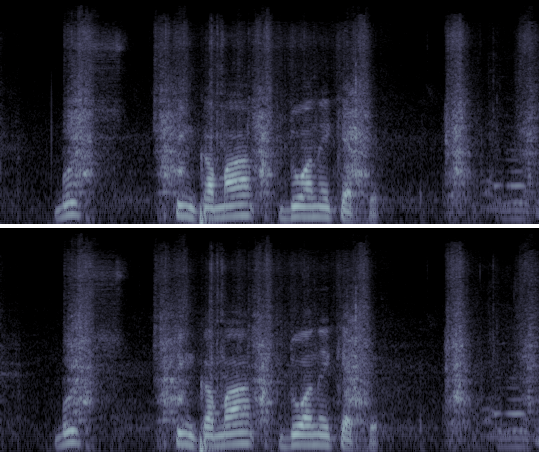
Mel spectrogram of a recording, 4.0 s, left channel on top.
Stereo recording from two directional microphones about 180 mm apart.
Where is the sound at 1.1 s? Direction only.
10° left (ahead or behind).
